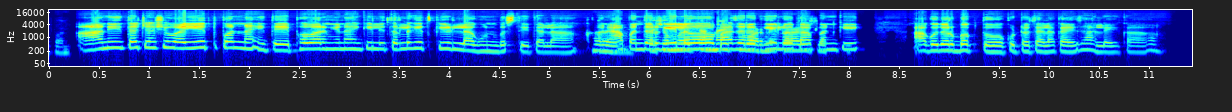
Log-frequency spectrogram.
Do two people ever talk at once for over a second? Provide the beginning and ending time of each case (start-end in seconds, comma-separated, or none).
5.5-7.9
